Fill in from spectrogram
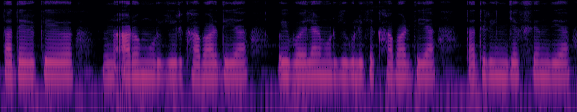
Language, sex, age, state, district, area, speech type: Bengali, female, 45-60, West Bengal, North 24 Parganas, rural, spontaneous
